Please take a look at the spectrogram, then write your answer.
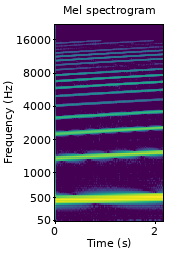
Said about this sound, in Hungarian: Csiripelés pont pont pont. Csiripelés generálása.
